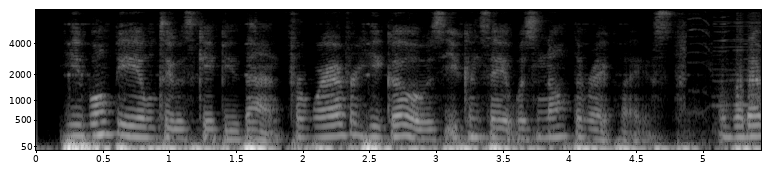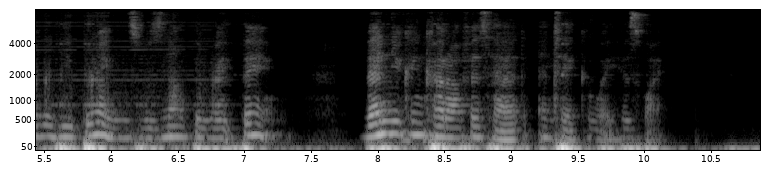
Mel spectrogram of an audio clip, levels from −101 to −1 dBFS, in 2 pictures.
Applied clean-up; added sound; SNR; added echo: neural separator model SepFormer DNS4.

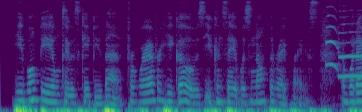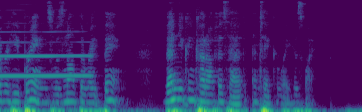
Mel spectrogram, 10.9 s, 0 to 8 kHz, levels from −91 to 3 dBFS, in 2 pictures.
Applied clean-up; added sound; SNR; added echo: none; Wind instrument, woodwind instrument; 15 dB; reverberation time 0.2 s.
